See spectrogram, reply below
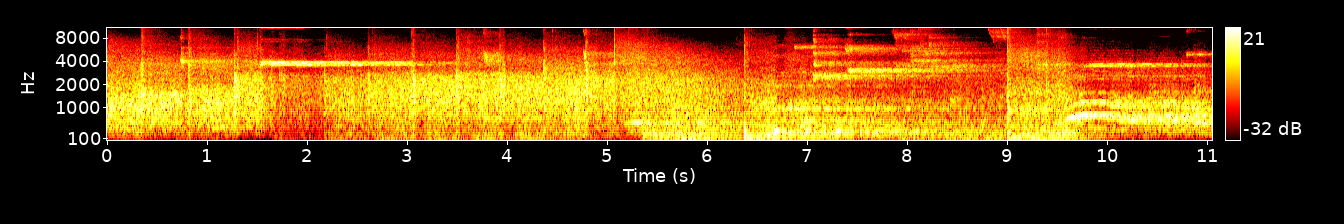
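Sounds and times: crowd voices and movement: 0:00.0 - 0:11.0
high referee whistle: 0:00.7 - 0:04.0.

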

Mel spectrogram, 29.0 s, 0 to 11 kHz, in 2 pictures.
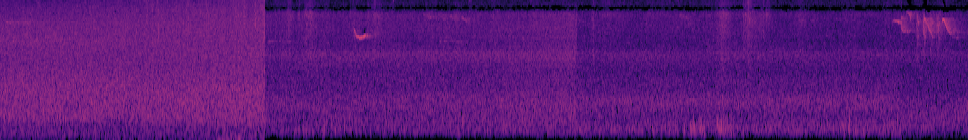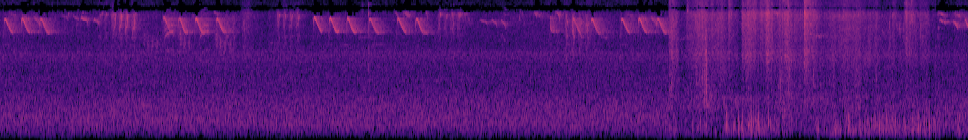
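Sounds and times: outdoor background noise: 0:00.0 - 0:29.0
songbird singing: 0:05.3 - 0:05.6, 0:13.4 - 0:25.2, 0:26.6 - 0:29.0.

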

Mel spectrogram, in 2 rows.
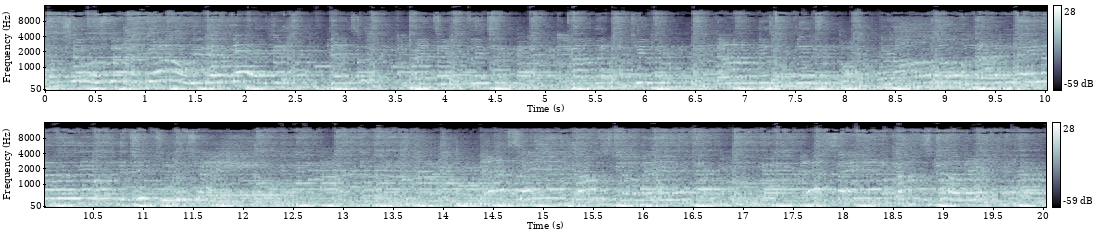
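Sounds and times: person singing: 0:00.0 - 0:12.4, 0:14.3 - 0:20.0
live band playing boogie-woogie: 0:00.0 - 0:20.0.

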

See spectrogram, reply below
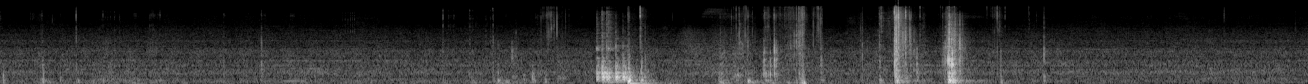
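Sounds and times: rustling clatter of parts: 0:04.8 - 0:06.6
sharp knocks: 0:06.0 - 0:06.6.

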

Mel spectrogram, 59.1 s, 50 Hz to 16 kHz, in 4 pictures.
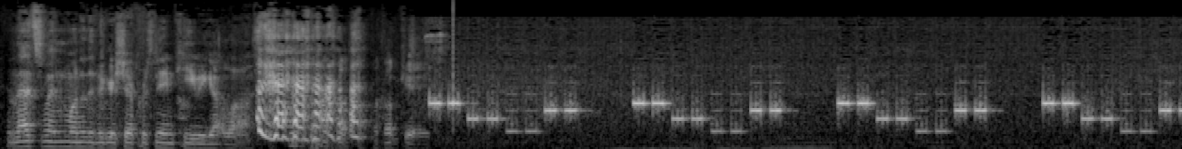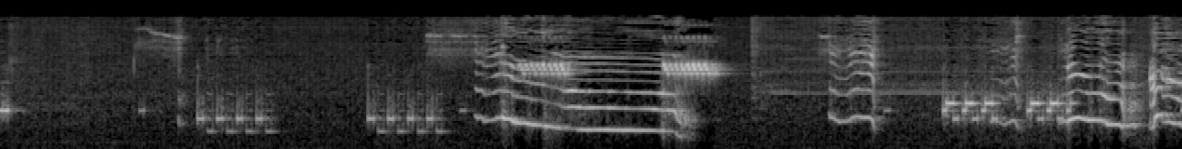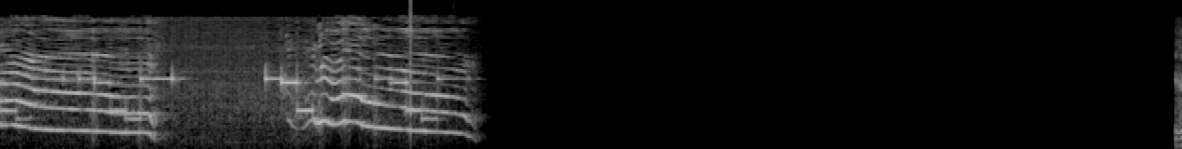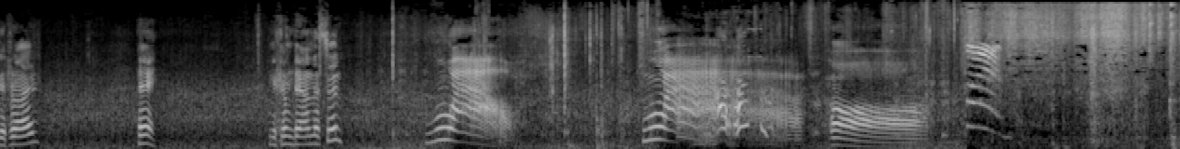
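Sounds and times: phone beeping ringtone melody: 0:05.4 - 0:15.1, 0:17.2 - 0:18.3, 0:19.4 - 0:20.4
puppy howling: 0:20.2 - 0:23.8, 0:25.0 - 0:25.9, 0:27.1 - 0:31.6, 0:33.1 - 0:35.7, 0:52.4 - 0:56.4.

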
